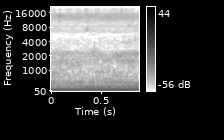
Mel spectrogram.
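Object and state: Nothing is struck.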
